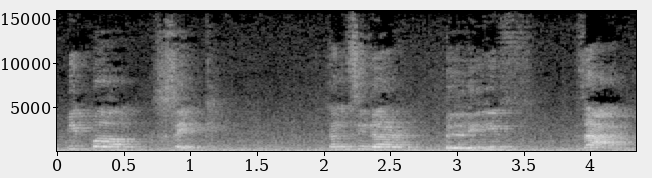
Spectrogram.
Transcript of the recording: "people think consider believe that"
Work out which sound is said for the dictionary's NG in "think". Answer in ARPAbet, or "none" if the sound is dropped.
none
